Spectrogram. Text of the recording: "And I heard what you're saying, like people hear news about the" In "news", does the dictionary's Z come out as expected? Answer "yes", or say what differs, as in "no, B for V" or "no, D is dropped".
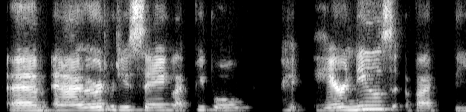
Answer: yes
